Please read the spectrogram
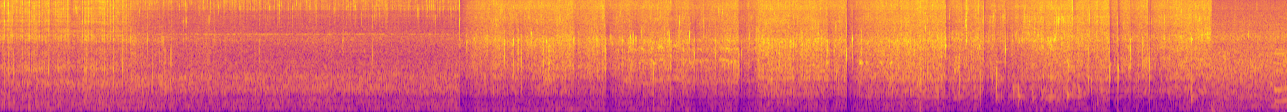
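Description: Big beef ribs deep-frying in hot oil: a steady sizzle full of small crackles, softer for the first few seconds and louder and brighter from about a third of the way in. Music comes in just before the end.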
